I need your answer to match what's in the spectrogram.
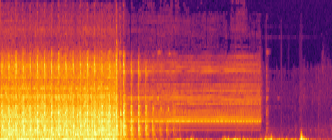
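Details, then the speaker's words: White GMC diesel truck: rough, uneven cranking at about four turns a second with a steady electric buzz on top, never catching. Crank, no start; the buzz is the shutdown buzzer, source unknown. "i'm just going to try and crank that thing over and see if it'll start"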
